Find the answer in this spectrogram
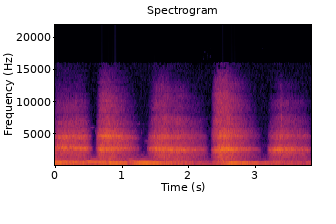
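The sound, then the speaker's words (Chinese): Beatbox breathing drawn through the small gap behind the tongue while the tongue presses the palate: five steady, airy, snore-like passes split by short breaks. “你可以这样讲话，舌头顶上顎。那你可以发现后面你的舌头后方有个小洞，可以呼吸。呼吸的时候就像这样的声音。”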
